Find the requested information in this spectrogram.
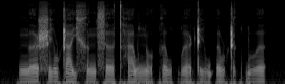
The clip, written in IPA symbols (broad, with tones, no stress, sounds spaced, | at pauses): ŋ əː˧˥ ʂ i˧ w ʈ a˧ j x ə˧˥ ŋ s əː˧ t̪ʰ a˧˥ w n o˨˩˨ k ə˧ w ɓ əː˨˩˦ ʈ i˨˩ w ʔ ə˧˥ w ʈ ə˨˩ k̚ ɓ u˧ ə̯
